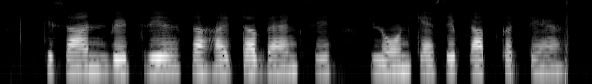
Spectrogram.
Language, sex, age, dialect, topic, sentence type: Hindi, female, 25-30, Marwari Dhudhari, agriculture, question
